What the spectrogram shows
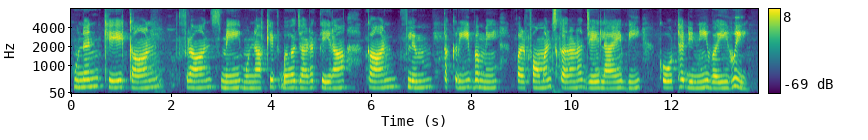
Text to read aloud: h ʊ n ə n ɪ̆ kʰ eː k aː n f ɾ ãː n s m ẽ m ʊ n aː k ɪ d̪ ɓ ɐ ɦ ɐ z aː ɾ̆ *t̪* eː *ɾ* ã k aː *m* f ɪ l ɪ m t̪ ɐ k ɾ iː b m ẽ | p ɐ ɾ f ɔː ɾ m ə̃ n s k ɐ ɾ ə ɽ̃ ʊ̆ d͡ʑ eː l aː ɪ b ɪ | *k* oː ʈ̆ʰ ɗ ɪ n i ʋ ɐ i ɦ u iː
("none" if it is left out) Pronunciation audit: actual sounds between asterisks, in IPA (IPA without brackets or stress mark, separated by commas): t̪, ɾ, n, k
